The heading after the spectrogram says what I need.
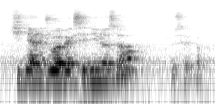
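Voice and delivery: a lightly voiced puzzled character asking; puzzled Monsieur Interro. Shown as a demonstration. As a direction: sound like someone who doesn't know. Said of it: "Monsieur Interro". (Monsieur Interro perplexe, voix légèrement jouée)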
